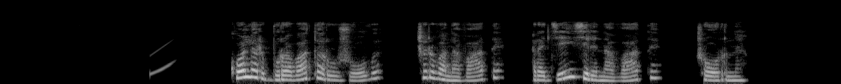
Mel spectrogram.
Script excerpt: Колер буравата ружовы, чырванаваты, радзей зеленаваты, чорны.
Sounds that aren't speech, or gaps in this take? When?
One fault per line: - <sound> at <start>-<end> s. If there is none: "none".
- chirp at 1.5-1.8 s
